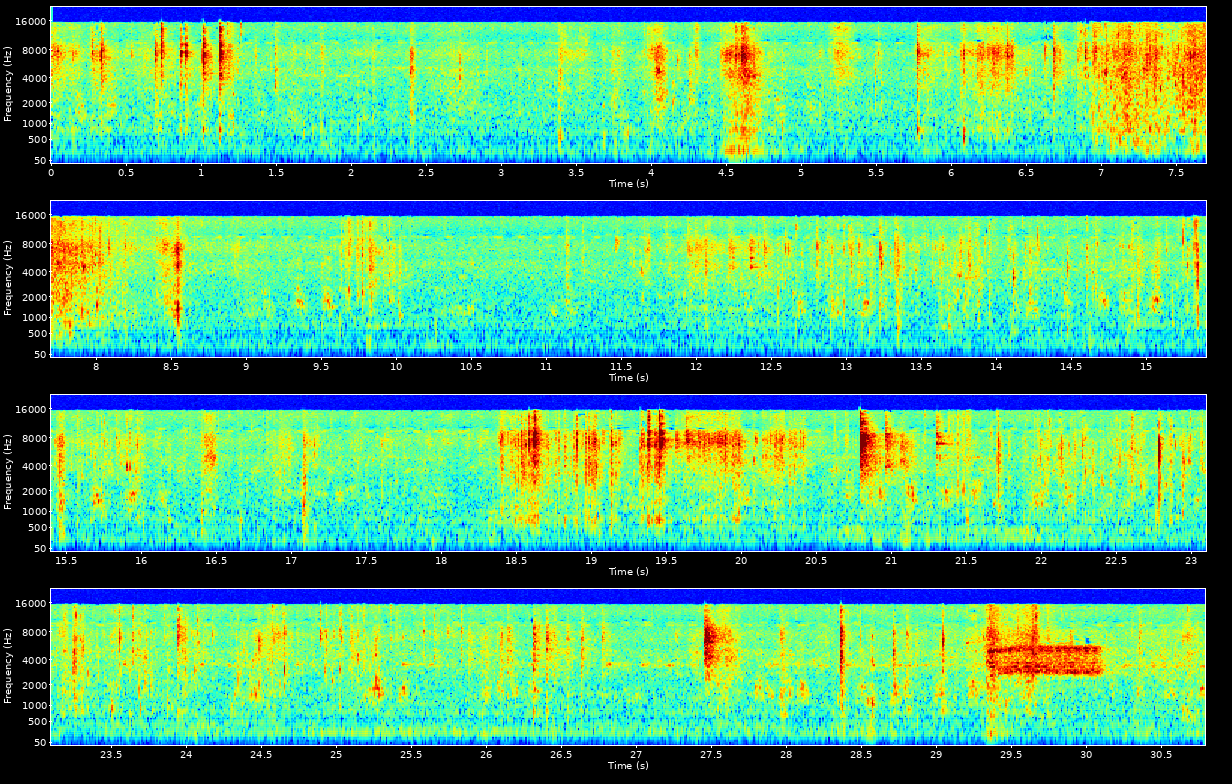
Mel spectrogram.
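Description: White domestic ducks quacking now and then on the water, with scattered splashes and small clicks of water.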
